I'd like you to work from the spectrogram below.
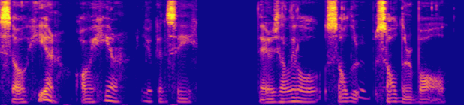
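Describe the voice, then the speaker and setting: Very slowly and with fairly even intonation, a man talks at a fairly low pitch. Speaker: electronics repair hobbyist. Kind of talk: casual tutorial. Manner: halting, many fillers.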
